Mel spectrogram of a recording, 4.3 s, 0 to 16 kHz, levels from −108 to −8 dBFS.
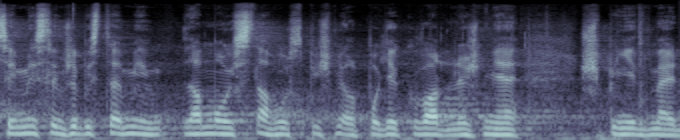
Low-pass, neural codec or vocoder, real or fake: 14.4 kHz; none; real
